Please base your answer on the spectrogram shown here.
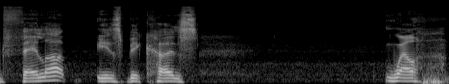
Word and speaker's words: Fela: And I'm pretty sure his name is pronounced Fela. That's how I've always heard it pronounced, unless they're pronouncing it incorrectly too.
